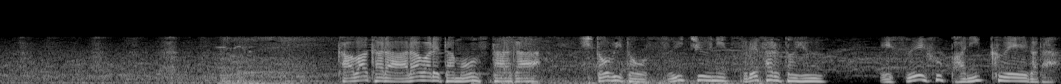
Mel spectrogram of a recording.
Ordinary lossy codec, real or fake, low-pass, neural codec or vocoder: none; real; 3.6 kHz; none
